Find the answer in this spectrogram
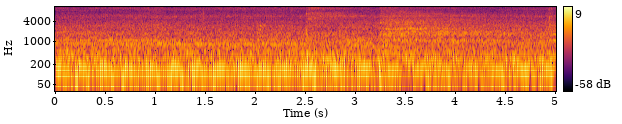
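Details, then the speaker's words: Oxygen concentrator switched on and running, drawing room air through a side filter to deliver oxygen to a patient; flow adjustable up to 5 litres, ball shown between 2 and 3. Steady low motor drone with a throbbing compressor note. "On करने के बाद में आप देखेंगे कि ये वातावरण की जो एयर है उसको लेता है और उसमें से ऑक्सीजन को पेशेंट को प्रोवाइड करवाता है।"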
